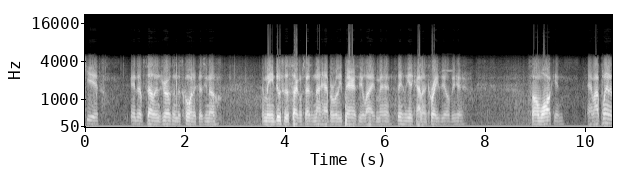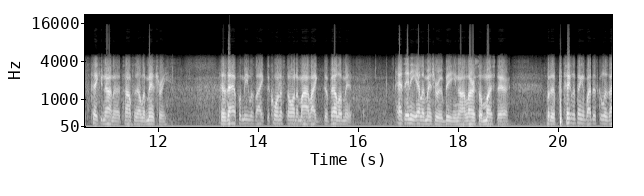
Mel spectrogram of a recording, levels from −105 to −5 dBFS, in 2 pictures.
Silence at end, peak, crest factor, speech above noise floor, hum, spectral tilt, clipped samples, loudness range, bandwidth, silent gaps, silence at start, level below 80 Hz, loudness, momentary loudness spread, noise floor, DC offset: 0 s; 0 dBFS; 18 dB; 27 dB; none; -6 dB/octave; under 0.1%; 3 LU; 11 kHz; none; 0 s; -48 dBFS; -16 LUFS; 11 LU; -44 dBFS; 2%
